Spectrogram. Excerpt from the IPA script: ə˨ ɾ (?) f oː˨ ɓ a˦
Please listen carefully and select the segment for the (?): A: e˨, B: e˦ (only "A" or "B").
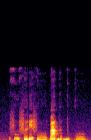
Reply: B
